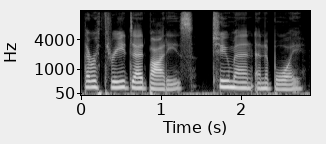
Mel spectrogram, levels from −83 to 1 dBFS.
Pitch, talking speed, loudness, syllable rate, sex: 190 Hz, 210 wpm, -18 LUFS, 5.0 syllables/s, female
